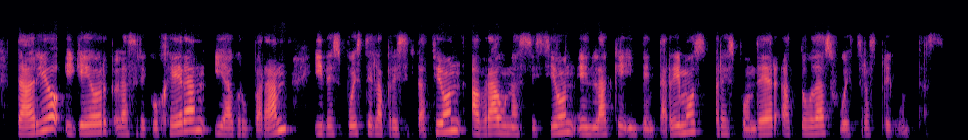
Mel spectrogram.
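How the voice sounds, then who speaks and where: A woman with a non-native accent talks at a fairly slow pace, with hardly any pauses and lively intonation. Her pitch is medium, and the sound is dry and close with no echo. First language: not Spanish (speaking Spanish). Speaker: marketing and communications staff, webinar host. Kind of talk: webinar introduction. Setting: Zoom webinar.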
